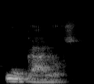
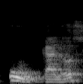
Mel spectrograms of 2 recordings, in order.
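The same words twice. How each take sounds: First: Úcalos joined, unstressed ú leaning onto calós; correct proclitic. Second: Úcalos with a separate, stressed ú at the front; wrongly accented proclitic. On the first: Teacher gives the right version, úcalos as one word. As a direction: let ú slide into the accented los of úcalos. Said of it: "sino úcalos". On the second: Teacher shows what it is not, úcalos stressed on ú. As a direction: hit the ú of úcalos as its own word. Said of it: "no es úcalos". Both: Shown as a demonstration.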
